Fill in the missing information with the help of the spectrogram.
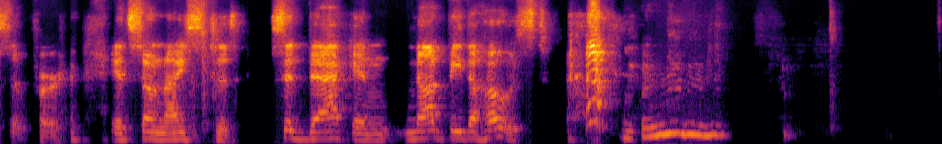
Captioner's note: laughter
